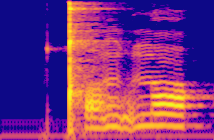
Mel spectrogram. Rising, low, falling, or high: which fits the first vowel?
falling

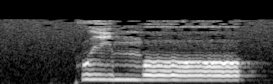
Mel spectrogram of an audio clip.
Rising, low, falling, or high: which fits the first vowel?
high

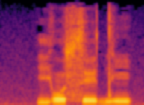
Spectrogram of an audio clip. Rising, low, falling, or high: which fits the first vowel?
high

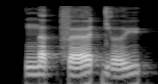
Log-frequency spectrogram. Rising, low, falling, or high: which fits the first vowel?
low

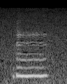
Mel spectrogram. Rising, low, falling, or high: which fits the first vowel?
high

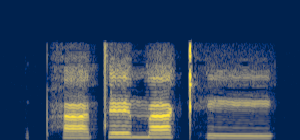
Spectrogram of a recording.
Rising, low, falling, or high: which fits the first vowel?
low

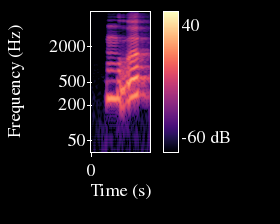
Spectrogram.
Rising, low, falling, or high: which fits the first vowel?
rising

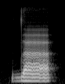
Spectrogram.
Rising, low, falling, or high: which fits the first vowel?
low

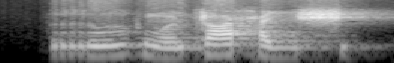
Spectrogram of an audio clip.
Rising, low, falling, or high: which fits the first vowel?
rising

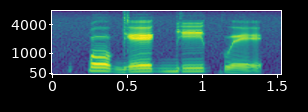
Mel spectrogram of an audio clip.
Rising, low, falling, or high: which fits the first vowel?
falling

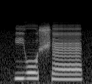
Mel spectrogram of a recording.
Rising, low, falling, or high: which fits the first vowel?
high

